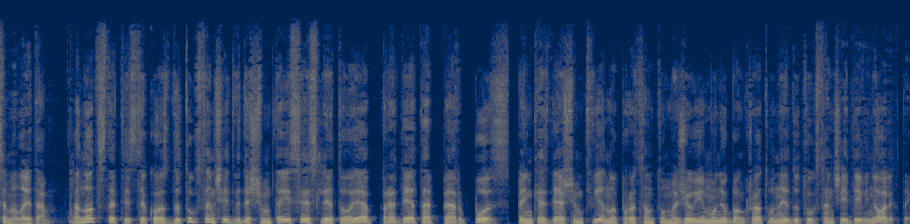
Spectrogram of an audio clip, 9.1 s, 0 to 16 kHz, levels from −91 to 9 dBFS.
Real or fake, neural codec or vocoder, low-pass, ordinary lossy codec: fake; vocoder, 44.1 kHz, 128 mel bands, Pupu-Vocoder; 14.4 kHz; AAC, 64 kbps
